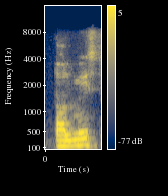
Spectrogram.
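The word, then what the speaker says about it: Ptolemy: और शायद आप लोगों ने एक पढ़ा हो टॉलमीज थ्योरम। अगेन कभी कभी अपन इसका यूज ले सकते हैं, इसमें P साइलेंट होता है ना?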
